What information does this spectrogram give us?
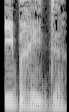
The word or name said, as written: hybride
